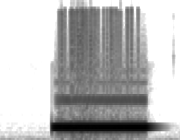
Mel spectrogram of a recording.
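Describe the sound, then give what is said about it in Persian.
A telephone tone follows a dropped phone call: one loud, steady electronic tone held for about a second, then it fades out. “فکر کنم که تماس ما با آقای سعید زاده قطع شد.”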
